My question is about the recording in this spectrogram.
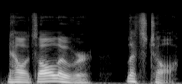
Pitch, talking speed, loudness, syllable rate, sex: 105 Hz, 195 wpm, -17 LUFS, 5.2 syllables/s, male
